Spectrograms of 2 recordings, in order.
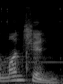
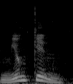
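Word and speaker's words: München: yeah so oh no munchin it's not it's not pronounced like that it's munin if we vassalized you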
